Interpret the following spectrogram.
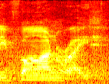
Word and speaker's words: Ivan Wright: Naturally, he's an 8th Slovakian, so he pronounces it Yvonne Wright.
